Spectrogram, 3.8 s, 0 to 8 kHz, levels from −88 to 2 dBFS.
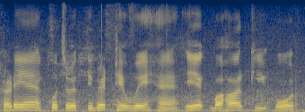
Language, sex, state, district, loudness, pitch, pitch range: Hindi, male, Rajasthan, Bikaner, -14 LUFS, 155 Hz, 145-170 Hz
